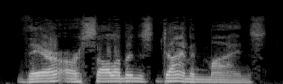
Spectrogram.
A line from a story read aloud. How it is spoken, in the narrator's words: I said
